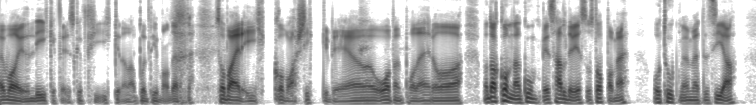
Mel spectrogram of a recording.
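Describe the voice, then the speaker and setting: A man speaks with a very deep, low pitch and vocal fry, at a fairly quick pace with ordinary pitch variation. The recording is very clean, with a silent background. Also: dry, close sound with no echo. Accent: strong Nordmøre. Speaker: comedian and TikTok creator. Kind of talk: casual chat.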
